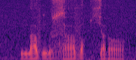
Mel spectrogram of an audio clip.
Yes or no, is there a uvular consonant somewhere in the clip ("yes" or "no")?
yes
